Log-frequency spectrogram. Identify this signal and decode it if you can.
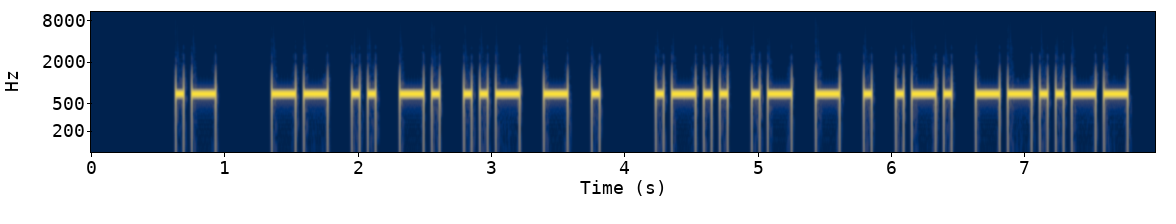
Morse code, heard as a keyed tone, about 20 wpm, 700 Hz. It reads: A MINUTE LATER,
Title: Sentences from Top 1500 Words 20wpm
